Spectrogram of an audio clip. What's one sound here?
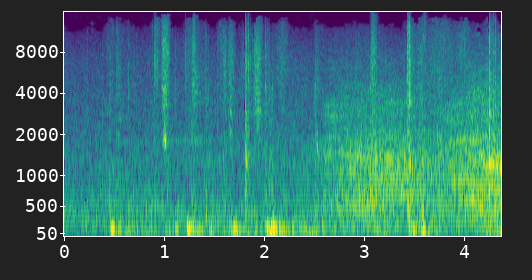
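Shoes squeak sharply on a court floor.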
